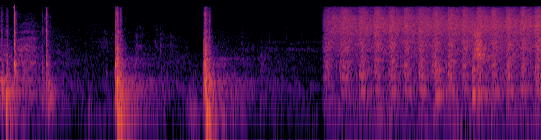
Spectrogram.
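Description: A few sharp thuds like car doors closing, then a starter motor grinds in a steady rhythmic whir as a car engine cranks repeatedly without catching, fairly loud.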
